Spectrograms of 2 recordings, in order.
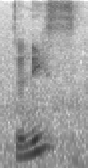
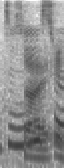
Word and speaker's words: Denis: Is it Denise or is it Denis, though? – It's I think, pretty sure it's Denis.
